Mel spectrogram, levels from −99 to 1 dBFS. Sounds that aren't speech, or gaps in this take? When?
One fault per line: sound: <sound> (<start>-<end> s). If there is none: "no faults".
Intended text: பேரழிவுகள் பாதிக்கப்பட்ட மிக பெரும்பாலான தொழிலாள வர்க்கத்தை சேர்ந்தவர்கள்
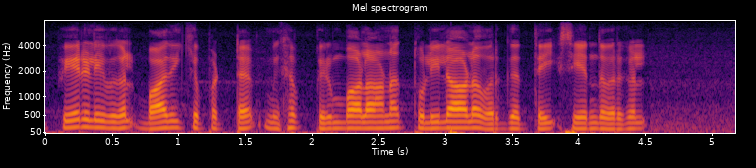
no faults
